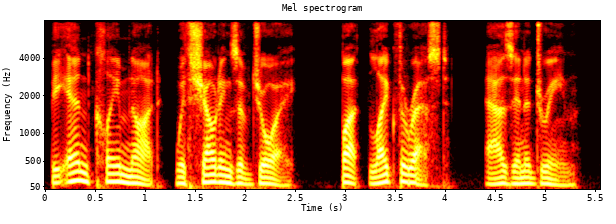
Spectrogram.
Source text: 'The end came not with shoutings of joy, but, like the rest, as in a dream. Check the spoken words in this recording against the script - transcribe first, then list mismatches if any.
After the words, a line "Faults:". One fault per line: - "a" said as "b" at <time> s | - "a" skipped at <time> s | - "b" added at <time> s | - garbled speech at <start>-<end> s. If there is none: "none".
'The end claim not with shoutings of joy, but, like the rest, as in a dream.
Faults:
- "came" said as "claim" at 0.5 s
